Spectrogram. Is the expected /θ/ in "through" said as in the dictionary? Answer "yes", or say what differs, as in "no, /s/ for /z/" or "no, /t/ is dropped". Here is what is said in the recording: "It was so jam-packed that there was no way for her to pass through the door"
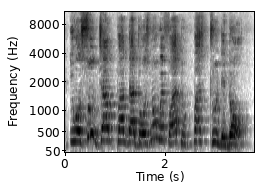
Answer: no, /t/ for /θ/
